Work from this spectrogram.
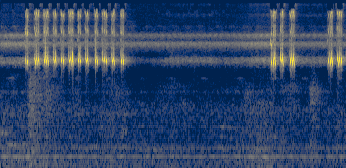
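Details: Crickets chirping in bursts: about ten quick, shrill pulses in the first two and a half seconds, then nearly three seconds of quiet before two more short clusters of high chirps.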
